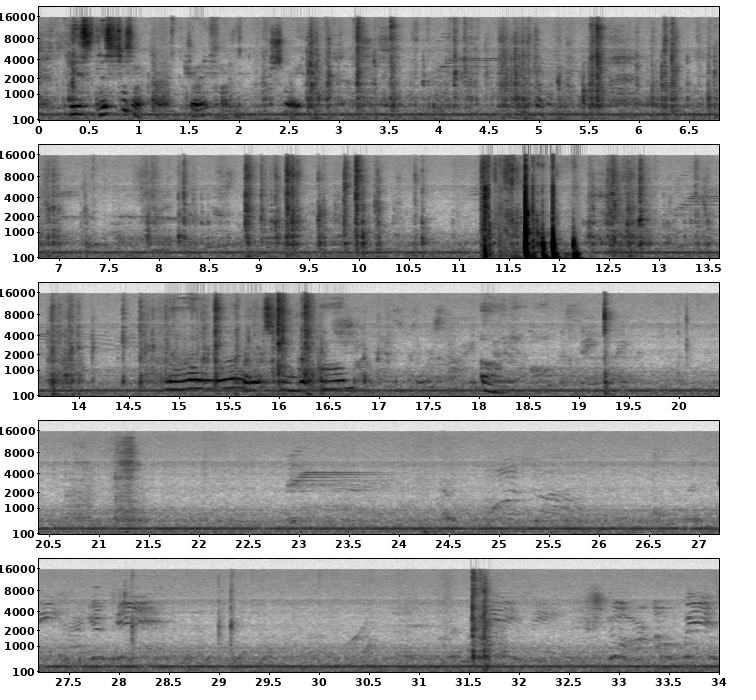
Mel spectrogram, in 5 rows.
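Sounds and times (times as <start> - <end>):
steady low hum: 0.0 - 34.0
makeup items clicking and tapping: 11.3 - 12.4.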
